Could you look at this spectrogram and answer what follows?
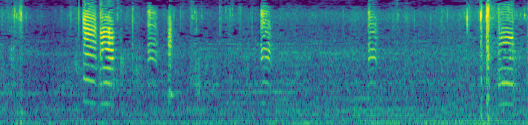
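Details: A short doubled nasal call, then a few softer single beeps and a final sharp call, from pet zebra finches at their morning feed of apple and seed, over constant low-frequency hum.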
